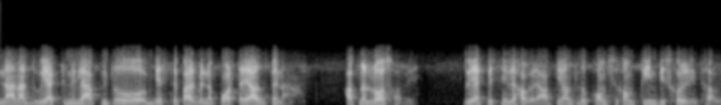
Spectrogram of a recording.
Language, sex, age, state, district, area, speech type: Bengali, male, 45-60, West Bengal, North 24 Parganas, urban, conversation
